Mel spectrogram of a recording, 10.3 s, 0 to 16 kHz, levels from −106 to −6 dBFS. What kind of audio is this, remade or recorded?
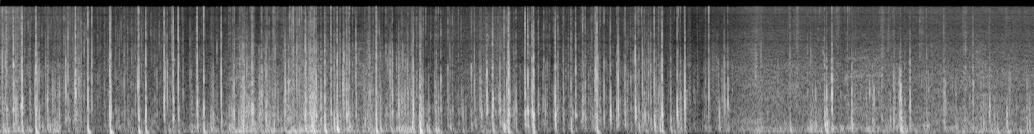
recorded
